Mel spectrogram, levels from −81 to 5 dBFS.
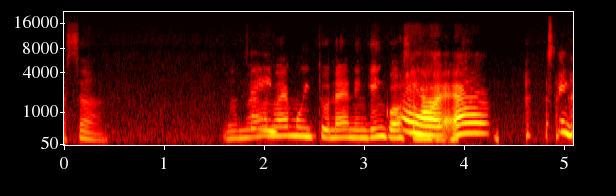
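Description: Speech dips sharply from 3.82 to 4.38 s, by around 20 dB, then again from 4.57 to 4.61 s, by about 10 dB. This is speech suppressed in double talk, likely from echo cancellation.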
